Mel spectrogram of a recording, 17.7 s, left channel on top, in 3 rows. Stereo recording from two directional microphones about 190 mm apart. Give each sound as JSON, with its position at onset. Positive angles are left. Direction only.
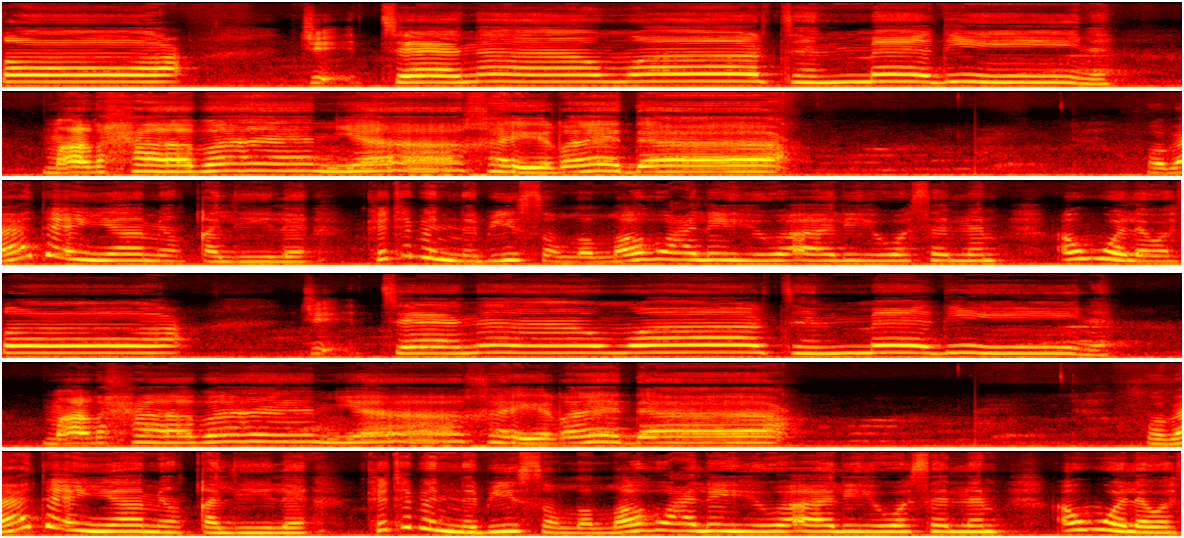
{"t": 0.0, "sound": "a sound", "side_deg": 25}
{"t": 1.5, "sound": "child singing", "side_deg": 25}
{"t": 6.1, "sound": "female singing", "side_deg": 25}
{"t": 11.6, "sound": "a woman's voice", "side_deg": -40}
